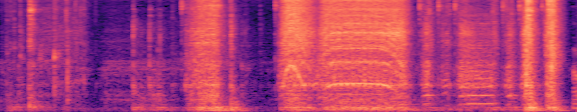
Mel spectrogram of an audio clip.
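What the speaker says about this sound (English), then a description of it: "Get to the point where you feel that the ratchet kicks in." A power drill driving screws while a TV wall-mount bracket goes up, with the clutch ratcheting in short bursts of clicking and whirring separated by pauses. Faint handling noise fills the gaps.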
